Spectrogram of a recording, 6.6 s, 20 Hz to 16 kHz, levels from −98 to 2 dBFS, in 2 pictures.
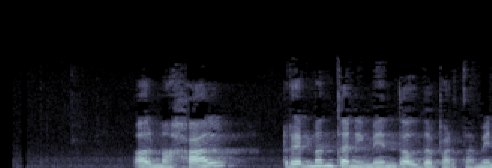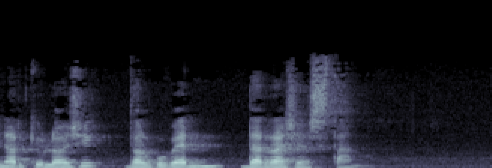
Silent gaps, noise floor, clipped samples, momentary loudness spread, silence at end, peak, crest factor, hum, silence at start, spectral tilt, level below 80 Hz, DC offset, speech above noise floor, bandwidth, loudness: none; -68 dBFS; under 0.1%; 8 LU; 0.9 s; -8 dBFS; 20 dB; none; 0.9 s; -5 dB/octave; -82 dBFS; under 0.1%; 40 dB; 11 kHz; -28 LUFS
